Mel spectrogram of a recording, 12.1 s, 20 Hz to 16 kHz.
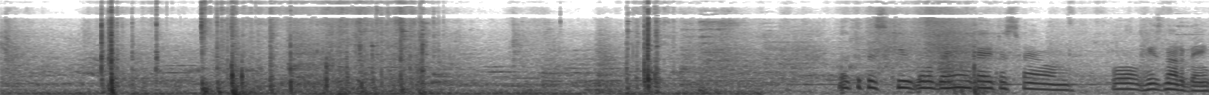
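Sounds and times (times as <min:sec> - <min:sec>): low store hum: 0:00.0 - 0:12.0
hands rummaging through items: 0:00.9 - 0:05.2, 0:06.0 - 0:07.3.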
